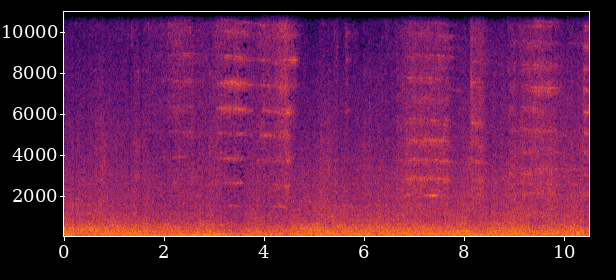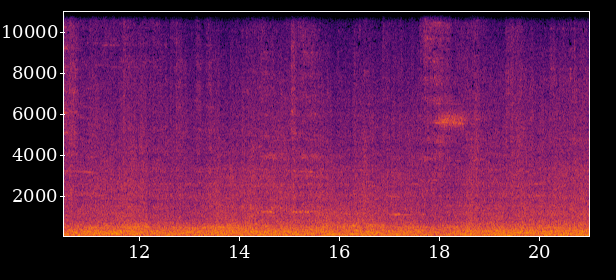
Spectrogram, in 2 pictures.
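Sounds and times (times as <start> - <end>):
train wheels rumbling on rail: 0.0 - 21.0
high-pitched wheel squeals: 6.8 - 7.8.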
